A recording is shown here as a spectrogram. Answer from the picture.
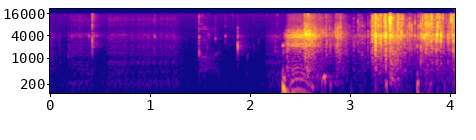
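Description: Plastic bread packet crinkling and rustling as it is handled and opened, loudest in the last second or so.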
